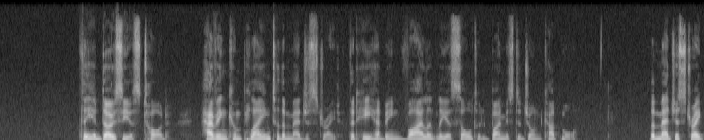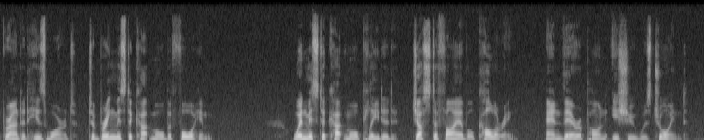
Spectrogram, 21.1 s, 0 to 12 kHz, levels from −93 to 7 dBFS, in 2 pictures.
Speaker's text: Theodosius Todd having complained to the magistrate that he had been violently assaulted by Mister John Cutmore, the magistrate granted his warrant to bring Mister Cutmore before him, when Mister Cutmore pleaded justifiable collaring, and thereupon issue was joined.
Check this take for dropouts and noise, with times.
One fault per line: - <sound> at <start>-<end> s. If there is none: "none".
none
